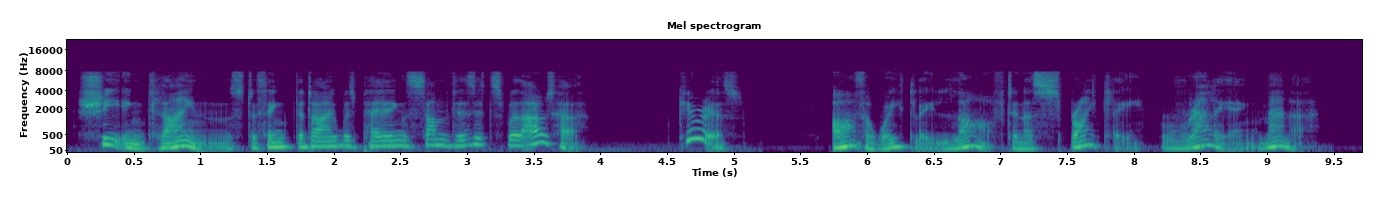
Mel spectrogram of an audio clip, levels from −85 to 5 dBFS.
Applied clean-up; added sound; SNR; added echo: none; none; none; none.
